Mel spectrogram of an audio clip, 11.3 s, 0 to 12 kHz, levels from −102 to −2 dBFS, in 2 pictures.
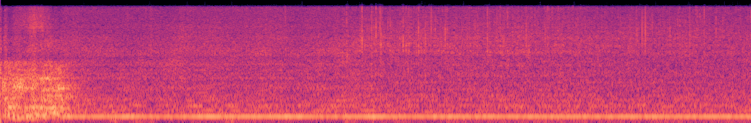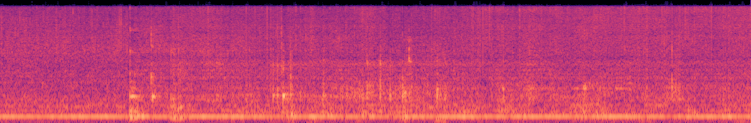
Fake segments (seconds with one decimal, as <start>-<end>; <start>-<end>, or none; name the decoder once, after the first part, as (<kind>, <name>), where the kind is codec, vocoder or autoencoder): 0.0-2.8 (codec, DAC); 6.7-11.3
